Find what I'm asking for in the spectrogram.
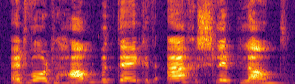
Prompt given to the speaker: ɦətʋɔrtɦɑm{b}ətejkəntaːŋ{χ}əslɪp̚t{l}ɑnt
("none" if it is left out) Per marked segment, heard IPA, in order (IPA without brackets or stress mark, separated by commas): b, χ, l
